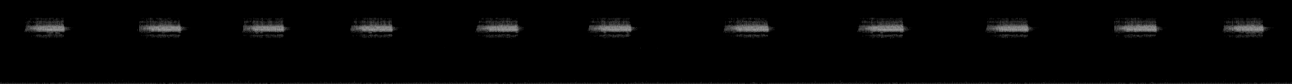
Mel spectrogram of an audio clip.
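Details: Over thirteen seconds, a cricket of spring and summer (National Institute of Biological Resources, 2020) sounds eleven brief, high, rasping chirps. They come roughly one per second with slightly uneven gaps, and the background is otherwise quiet.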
